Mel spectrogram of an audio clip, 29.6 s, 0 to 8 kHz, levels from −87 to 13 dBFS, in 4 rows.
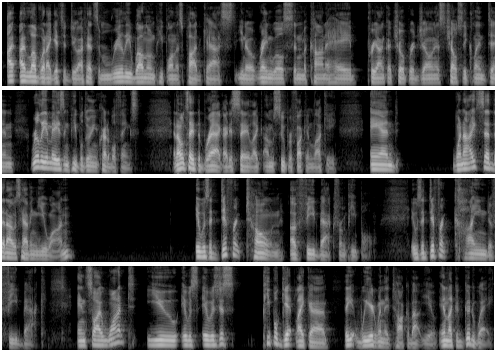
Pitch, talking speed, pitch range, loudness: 105 Hz, 205 wpm, 95-125 Hz, -23 LUFS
